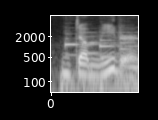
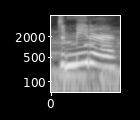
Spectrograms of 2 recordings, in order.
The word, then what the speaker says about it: Demeter: So we have Demeter next.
